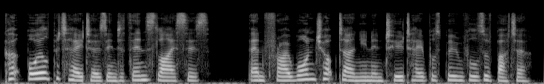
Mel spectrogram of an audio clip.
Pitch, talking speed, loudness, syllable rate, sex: 190 Hz, 175 wpm, -18 LUFS, 5.6 syllables/s, female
